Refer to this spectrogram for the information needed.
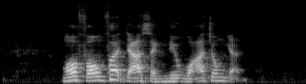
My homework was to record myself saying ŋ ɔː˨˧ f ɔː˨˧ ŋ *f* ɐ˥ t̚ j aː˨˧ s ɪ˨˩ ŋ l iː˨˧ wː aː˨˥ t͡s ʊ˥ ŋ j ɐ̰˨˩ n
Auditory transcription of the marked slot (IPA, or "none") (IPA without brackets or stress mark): f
